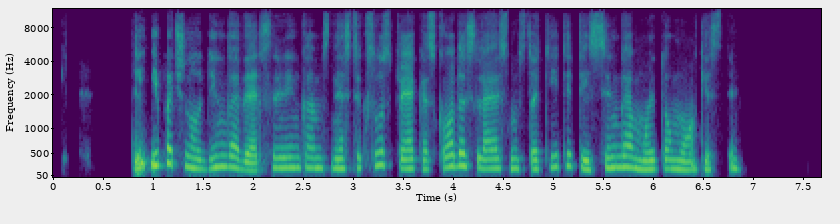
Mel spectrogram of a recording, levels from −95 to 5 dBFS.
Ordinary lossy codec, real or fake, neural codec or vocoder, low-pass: Opus, 24 kbps; fake; codec, 24 kHz, 3 kbps, HILCodec; 10.8 kHz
